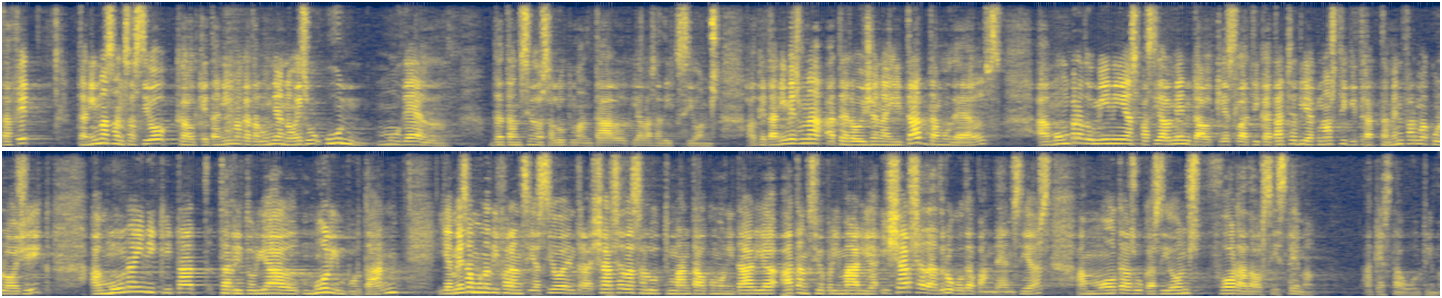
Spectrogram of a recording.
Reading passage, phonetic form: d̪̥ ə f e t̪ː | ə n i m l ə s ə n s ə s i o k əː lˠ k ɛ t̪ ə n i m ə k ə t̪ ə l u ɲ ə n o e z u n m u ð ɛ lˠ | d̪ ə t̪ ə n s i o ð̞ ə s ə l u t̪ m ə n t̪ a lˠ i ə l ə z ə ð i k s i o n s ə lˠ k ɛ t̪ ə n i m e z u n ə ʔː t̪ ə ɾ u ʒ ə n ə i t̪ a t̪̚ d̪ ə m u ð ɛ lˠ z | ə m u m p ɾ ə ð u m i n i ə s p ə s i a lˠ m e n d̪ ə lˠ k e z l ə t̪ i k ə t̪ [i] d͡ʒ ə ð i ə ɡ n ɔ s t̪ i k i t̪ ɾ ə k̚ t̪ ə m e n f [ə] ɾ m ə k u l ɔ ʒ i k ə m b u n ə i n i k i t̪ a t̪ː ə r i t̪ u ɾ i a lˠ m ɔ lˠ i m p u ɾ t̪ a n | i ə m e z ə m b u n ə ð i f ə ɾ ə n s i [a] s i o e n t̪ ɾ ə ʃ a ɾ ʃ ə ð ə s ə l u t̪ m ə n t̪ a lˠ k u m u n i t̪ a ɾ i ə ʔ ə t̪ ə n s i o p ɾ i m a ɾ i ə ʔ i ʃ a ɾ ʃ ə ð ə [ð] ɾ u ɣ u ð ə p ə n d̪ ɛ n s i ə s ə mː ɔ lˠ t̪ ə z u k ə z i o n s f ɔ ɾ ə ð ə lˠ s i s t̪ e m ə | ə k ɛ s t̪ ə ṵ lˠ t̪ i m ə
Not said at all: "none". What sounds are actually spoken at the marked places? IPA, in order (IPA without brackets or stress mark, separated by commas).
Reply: a, ə, ə, ð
